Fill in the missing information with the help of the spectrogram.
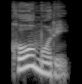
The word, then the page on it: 蝙蝠: female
